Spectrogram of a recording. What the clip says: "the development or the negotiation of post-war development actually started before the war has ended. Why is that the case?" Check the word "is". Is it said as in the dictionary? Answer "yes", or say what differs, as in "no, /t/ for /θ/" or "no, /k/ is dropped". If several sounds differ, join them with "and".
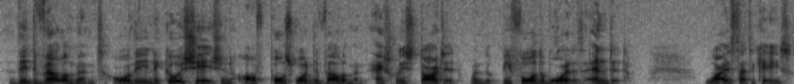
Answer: yes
